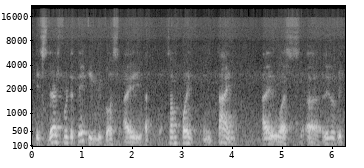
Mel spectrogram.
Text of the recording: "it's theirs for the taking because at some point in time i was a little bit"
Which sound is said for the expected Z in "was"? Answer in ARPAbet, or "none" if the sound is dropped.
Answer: S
